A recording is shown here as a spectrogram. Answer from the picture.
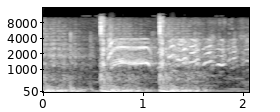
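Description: Two heavy, booming thumps on the back door of a Tennessee farm, late at night in December 1817, roughly half a second apart, each followed by a thin ringing whine, over a steady low rumble.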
